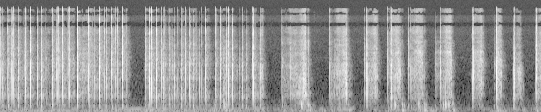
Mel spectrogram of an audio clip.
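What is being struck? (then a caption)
Cardboard gift box. Long nails tap and rub the lid of a white printed cardboard gift box held up in the hands. Quick, dry clicking taps run in dense bursts with a short pause, then give way to softer, scratchy rubbing strokes in separate bursts with brief silences between.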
